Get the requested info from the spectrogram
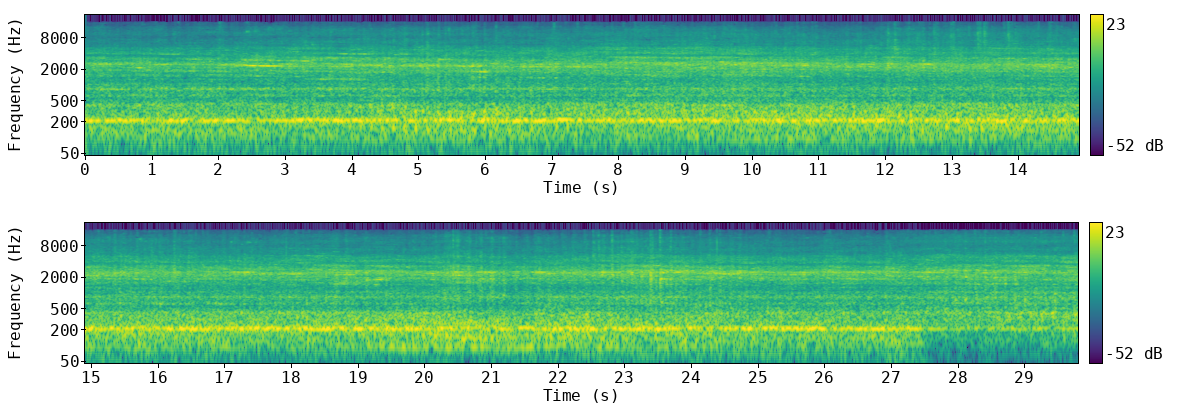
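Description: Empty TTX double-stack intermodal well cars rolling past at close range: a steady rumble of wheels on rail with a constant low hum, easing off slightly near the end.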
